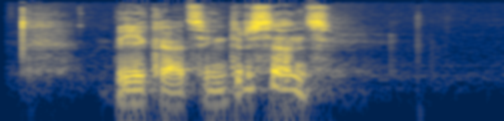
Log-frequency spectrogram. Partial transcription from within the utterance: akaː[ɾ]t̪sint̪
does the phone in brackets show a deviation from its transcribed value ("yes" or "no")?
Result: yes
